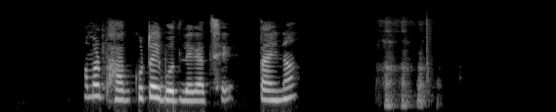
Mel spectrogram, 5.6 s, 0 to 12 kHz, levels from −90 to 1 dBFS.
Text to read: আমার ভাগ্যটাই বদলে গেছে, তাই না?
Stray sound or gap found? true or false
true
